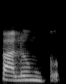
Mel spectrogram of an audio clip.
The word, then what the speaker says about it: পালঙ্ক: আবার শব্দের শেষে যুক্ত ব্যঞ্জন থাকলে সেখানেও আমরা শেষে ও এর মতো করে বলবো, যেমন ধরুন পালঙ্ক।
